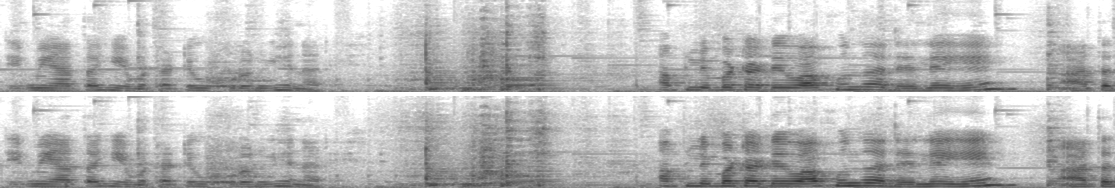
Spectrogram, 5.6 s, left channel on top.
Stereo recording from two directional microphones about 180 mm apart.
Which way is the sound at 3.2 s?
30° right (ahead or behind).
